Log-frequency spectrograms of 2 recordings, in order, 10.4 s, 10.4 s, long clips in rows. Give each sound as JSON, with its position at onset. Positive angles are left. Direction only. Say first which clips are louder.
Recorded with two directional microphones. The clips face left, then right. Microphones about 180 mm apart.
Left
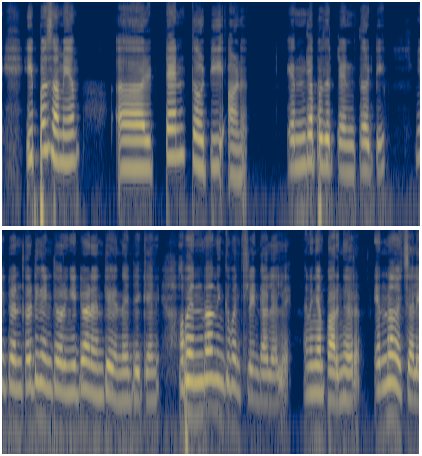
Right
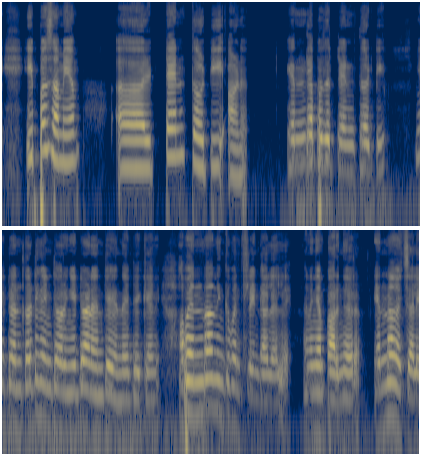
{"t": 0.0, "sound": "a woman's voice", "louder": "left 3 dB", "side_deg": 50}
{"t": 6.7, "sound": "a woman's voice", "louder": "left 5 dB", "side_deg": 40}
{"t": 7.2, "sound": "a woman's voice", "louder": "left 3 dB", "side_deg": 60}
